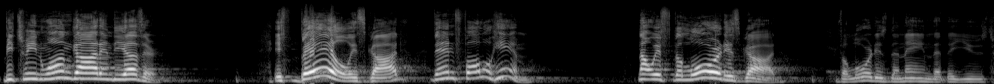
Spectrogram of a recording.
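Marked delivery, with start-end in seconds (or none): 0.0-1.6 loud, high-pitched public challenge; challenging. Retold or imitated. Preacher as Elijah confronting all Israel at Mount Carmel, challenging. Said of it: "he comes in already challenging everybody". 2.7-7.8 forceful, loud ultimatum to the crowd; challenging. Retold or imitated. Preacher as Elijah making Israel choose one God, challenging. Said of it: "he comes in already challenging everybody".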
